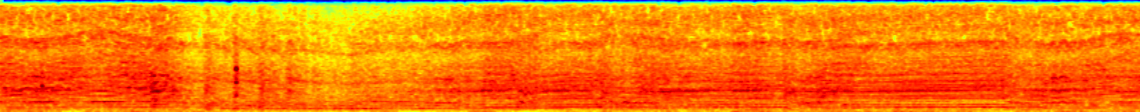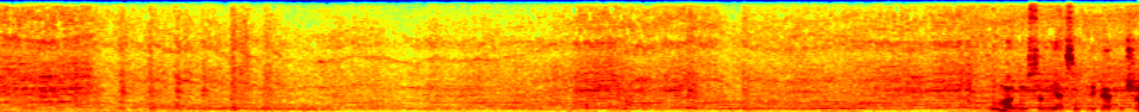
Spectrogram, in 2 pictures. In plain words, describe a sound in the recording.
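A racing car engine roars at high revs, its pitch climbing and dropping with each gear change.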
